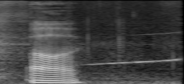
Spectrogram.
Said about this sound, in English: Fire Alarm? I think so. Let's wait for that.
